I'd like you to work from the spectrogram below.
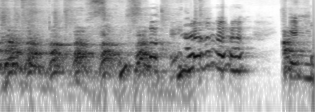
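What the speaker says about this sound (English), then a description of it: "That is Loki, the dog of mischief, just so you know" Loki the dog barks and yips repeatedly at close range, mixed with overlapping human chatter in a home setting, with a brief pause before more noise.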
